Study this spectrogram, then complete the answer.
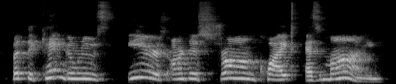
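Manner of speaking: lightly voiced elephant calling back; Horton calling back. A narrator's reading. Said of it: "And Horton called back".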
